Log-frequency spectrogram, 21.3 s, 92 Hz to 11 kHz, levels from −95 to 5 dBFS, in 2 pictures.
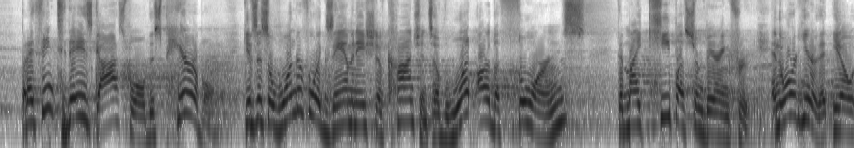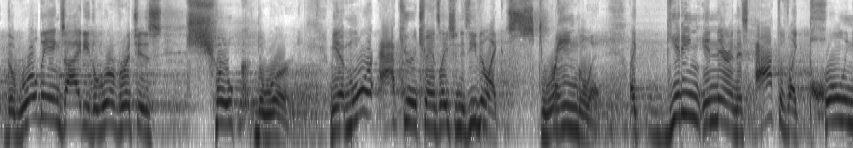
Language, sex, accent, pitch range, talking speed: English, male, American, 170-230 Hz, 180 wpm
